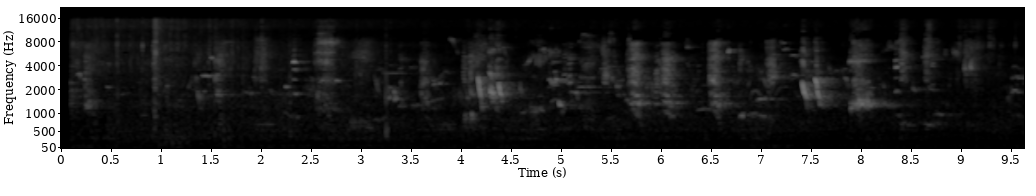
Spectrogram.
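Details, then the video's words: Birdsong at Waikawa: a busy chorus of overlapping chirps, short whistles and buzzy notes from several birds, growing louder and denser after the fourth second, with brief clear whistled phrases standing out. "Waikawa Bird Song"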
